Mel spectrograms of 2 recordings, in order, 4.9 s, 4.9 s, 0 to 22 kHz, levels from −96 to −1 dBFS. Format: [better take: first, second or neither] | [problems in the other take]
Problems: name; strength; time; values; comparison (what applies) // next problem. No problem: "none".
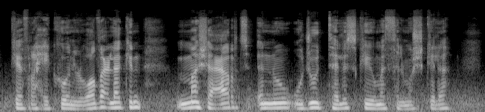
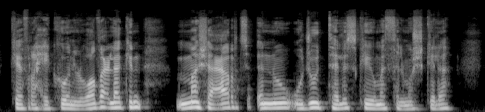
second | wind noise on the microphone; occasional gusts; 25 dB below the speech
